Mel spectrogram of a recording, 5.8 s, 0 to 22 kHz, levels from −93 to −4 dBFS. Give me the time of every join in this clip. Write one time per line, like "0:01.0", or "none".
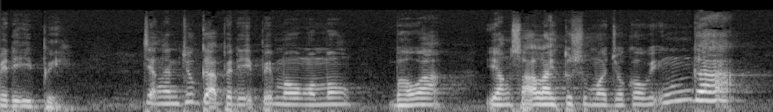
0:01.0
